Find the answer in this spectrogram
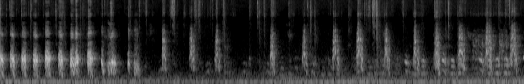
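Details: A chukar partridge opens with a brisk string of clucking notes lasting under two seconds, then the calling turns sparse and ragged with softer, scattered notes.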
